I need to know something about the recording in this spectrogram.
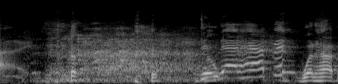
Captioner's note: laughter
